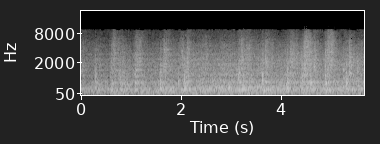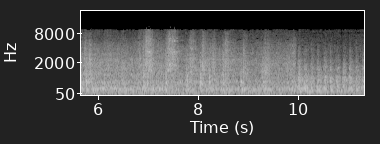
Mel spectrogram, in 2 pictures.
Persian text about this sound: قطار در مسیر خود از صحرای گوبی به طرف کوهستان تیانشان می رفت که با قله هایی به ارتفاع بیش از 4000 متر سر برافراشته بود. به آرامی و یک نواخت صعود می کردیم.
